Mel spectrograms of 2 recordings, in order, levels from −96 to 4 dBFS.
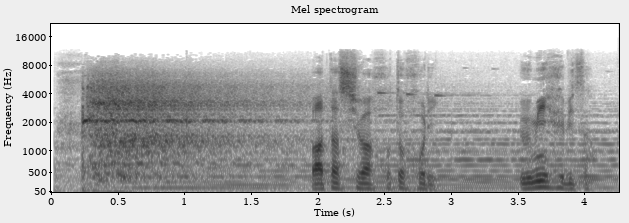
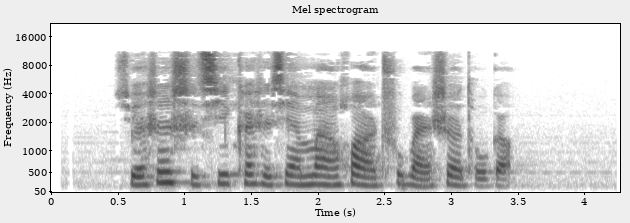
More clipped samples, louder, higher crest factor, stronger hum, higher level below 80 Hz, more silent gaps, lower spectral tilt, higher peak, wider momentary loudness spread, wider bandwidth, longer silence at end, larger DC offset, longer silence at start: neither; first, -20 LUFS vs -27 LUFS; about the same, 20 dB vs 22 dB; neither; first, -50 dBFS vs -84 dBFS; neither; about the same, -2.5 dB/octave vs -1.5 dB/octave; first, -2 dBFS vs -8 dBFS; first, 16 LU vs 12 LU; about the same, 12 kHz vs 11.5 kHz; second, 0 s vs 0.8 s; neither; second, 0 s vs 0.5 s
